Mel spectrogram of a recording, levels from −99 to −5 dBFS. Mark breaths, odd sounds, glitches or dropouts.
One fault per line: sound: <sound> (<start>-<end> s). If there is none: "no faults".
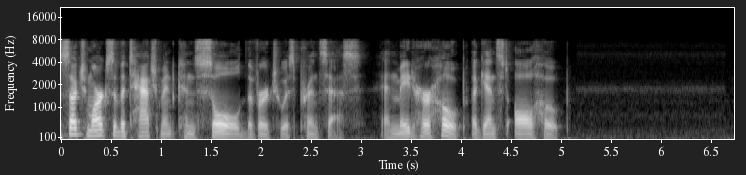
no faults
